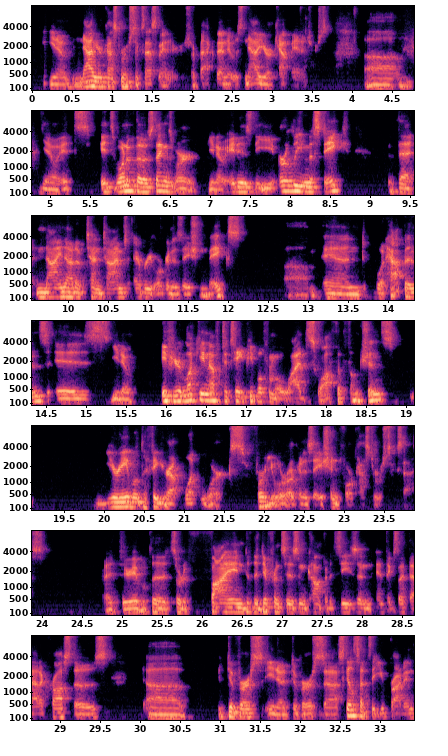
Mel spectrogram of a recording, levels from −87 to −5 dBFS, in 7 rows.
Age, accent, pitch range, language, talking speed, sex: 30-49, American, 110-140 Hz, English, 190 wpm, male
